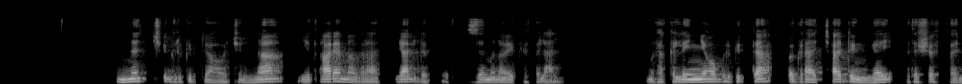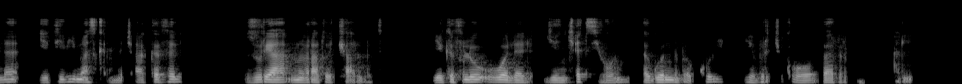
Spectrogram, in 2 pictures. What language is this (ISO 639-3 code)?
amh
